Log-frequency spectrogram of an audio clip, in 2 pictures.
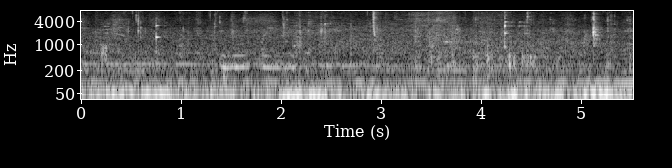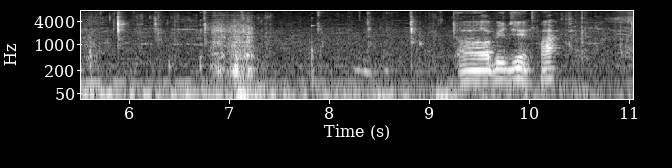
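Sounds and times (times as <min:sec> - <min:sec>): chewing and crunchy bites: 0:00.0 - 0:11.0
low voiced sound: 0:01.4 - 0:02.7.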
